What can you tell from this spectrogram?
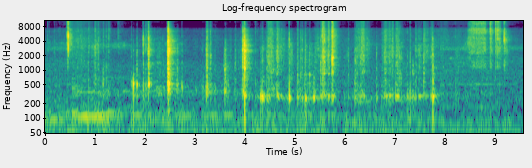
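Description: Irregular sharp clicks and crackles of a clear plastic bottle being handled and worked by hand, with a faint low hum from about four to eight seconds in.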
